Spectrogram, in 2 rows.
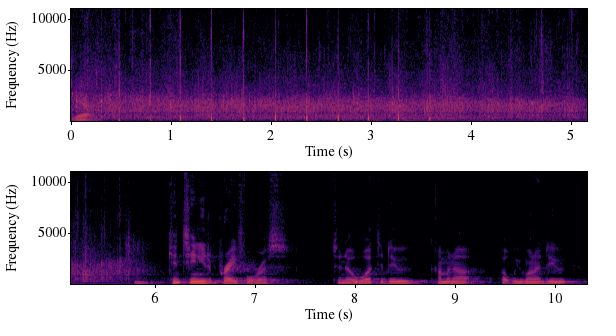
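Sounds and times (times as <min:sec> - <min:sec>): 
speech: 0:00.0 - 0:00.4, 0:05.8 - 0:10.3
round of applause: 0:00.0 - 0:06.0.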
